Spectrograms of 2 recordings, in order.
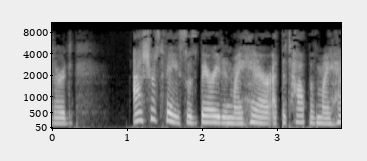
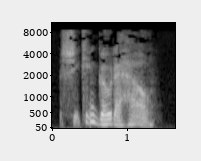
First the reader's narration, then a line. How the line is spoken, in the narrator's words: he mumbled back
